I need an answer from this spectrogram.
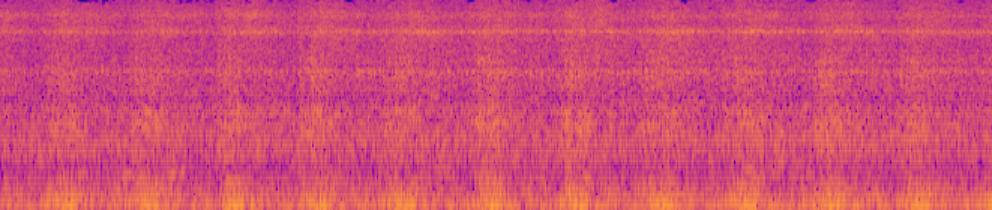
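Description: Mitsubishi Lancer Evolution rally car's turbocharged four-cylinder engine idling on the start line, its revs lifting and dropping back in an even rhythm a little faster than once a second.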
